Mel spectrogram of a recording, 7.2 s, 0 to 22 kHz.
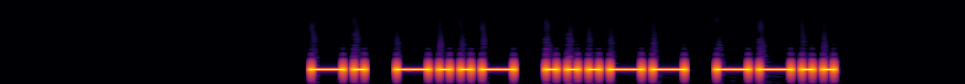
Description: Morse code, heard as a keyed tone, about 15 wpm, 700 Hz. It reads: NX3Z
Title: USA Call Signs - 4 Characters - Repeated 3x - 15wpm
